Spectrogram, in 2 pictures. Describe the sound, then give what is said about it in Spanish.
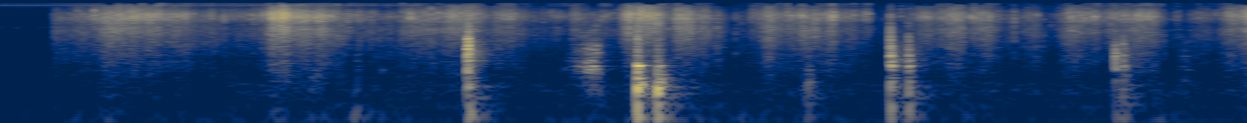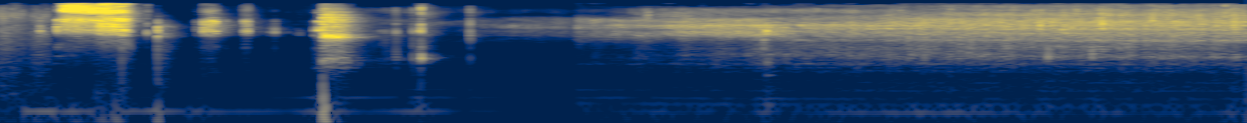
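A soda can from a food delivery fizzes: scattered crackles and clicks, a few sharp snaps, then a bright, steady hiss of bubbles that swells and keeps going to the end, with no voices. “Se debe haber movido mucho la lata en el viaje.”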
